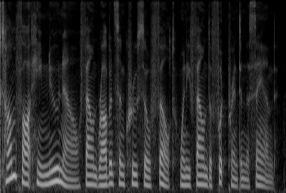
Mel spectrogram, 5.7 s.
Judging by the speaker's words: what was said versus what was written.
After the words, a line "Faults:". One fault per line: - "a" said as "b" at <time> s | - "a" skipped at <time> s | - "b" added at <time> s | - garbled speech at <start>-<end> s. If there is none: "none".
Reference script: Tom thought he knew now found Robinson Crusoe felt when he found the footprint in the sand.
Tom thought he knew now found Robinson Crusoe felt when he found the footprint in the sand.
Faults:
none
